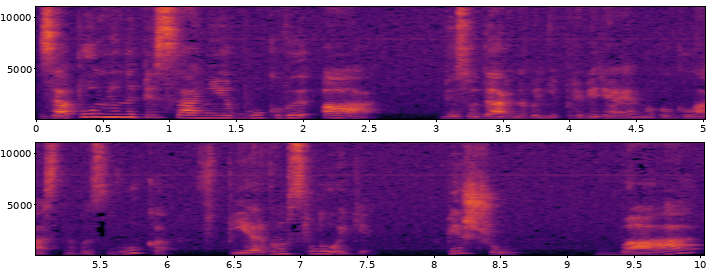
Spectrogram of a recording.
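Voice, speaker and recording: An older woman, a primary school teacher dictating to children deliberately and sounding out words by syllable. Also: on the low side, lively intonation, slight background noise. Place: small wood-panelled room indoors. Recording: echoey room.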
